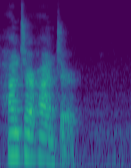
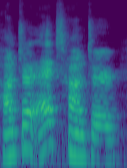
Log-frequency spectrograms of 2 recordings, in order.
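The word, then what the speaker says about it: Hunter × Hunter: be talking about is Hunter Hunter yes I said this I said this correctly this time it's not Hunter X x Hunter it's Hunter Hunter the x is silent so hopefully everybody understands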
